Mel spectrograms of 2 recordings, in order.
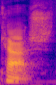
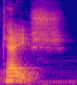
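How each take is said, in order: First: The word sounds like money 'cash'. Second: The word does not sound like money 'cash'. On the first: The speaker calls it wrong. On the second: The speaker calls it right.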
